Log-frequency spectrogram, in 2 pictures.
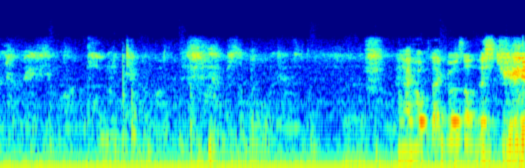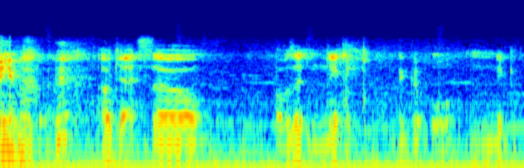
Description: Birds are singing and a man speaks and laughs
